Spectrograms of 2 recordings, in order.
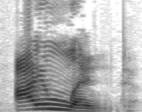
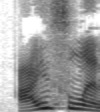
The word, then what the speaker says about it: island: 그리고 한 가지 더, 여러분들이 가장 많이 실수하는 island, Iceland 아니고요, island입니다.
